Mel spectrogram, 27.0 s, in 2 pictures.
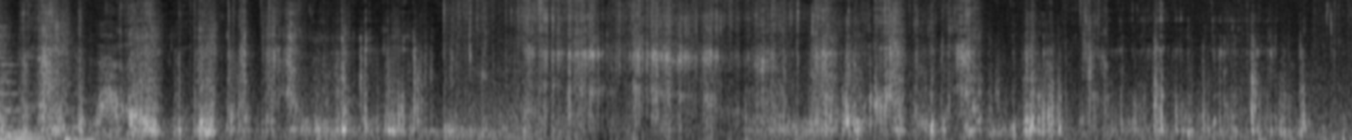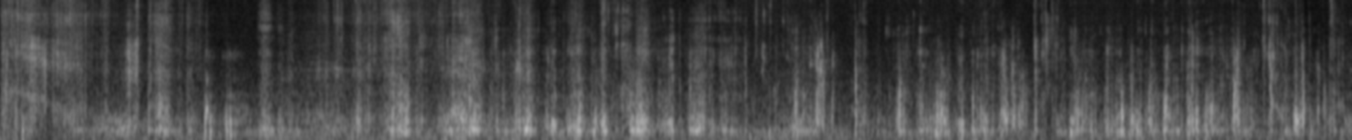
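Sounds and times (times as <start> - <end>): person biting and chewing food: 0.0 - 27.0
crisp crunches: 0.6 - 15.9, 16.7 - 21.8.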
